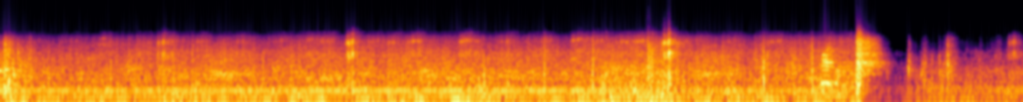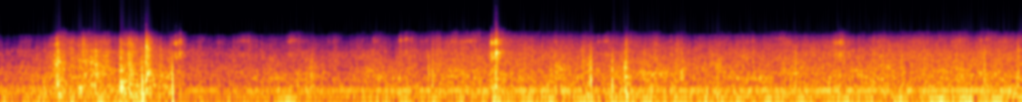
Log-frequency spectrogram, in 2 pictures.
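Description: Old film soundtrack noise: a steady hiss and low hum with crackle and scattered sharp pops, dropping out for a moment about halfway through.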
